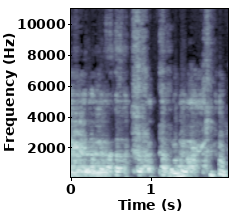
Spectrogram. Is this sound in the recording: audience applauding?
no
